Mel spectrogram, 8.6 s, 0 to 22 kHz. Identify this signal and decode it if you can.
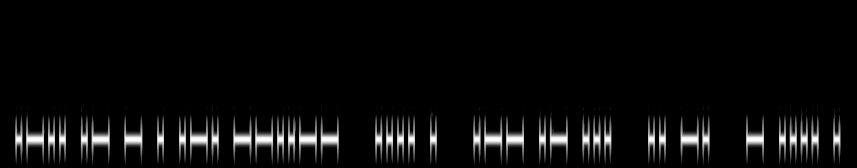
Morse code, heard as a keyed tone, about 22 wpm, 700 Hz. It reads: LATER, HE WAS IN THE
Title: Sentences from Top 1000 Words - Review Part 4 - 22wpm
